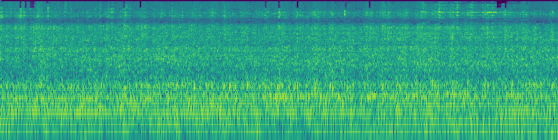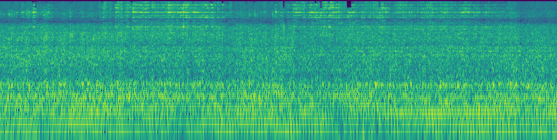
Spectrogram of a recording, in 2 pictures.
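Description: Loud, even rushing roar with a steady low hum underneath and no ticking or rattle; the fan runs far louder than it should, cause unclear.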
